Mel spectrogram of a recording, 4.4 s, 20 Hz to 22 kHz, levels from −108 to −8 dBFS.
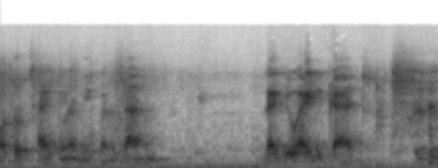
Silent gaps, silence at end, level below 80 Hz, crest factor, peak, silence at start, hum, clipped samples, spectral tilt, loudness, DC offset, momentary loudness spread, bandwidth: none; 0 s; -44 dBFS; 24 dB; -4 dBFS; 0 s; none; under 0.1%; -4.5 dB/octave; -25 LUFS; under 0.1%; 20 LU; 12 kHz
